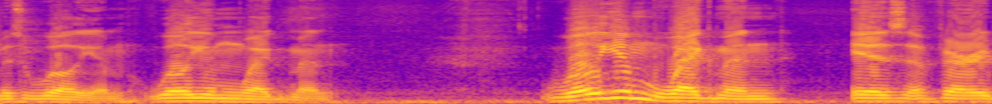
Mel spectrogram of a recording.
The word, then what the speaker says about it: Wegman: Wegman. William Wegman, I believe, is how he pronounces it.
